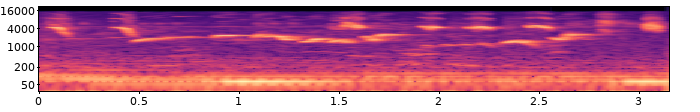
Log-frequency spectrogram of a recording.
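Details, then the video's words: Lure song used to stir caged Konin birds: a lively run of whistled notes rising and falling, with quick high chirps between them and a constant low background hum. "PANCINGAN KONIN ISIAN"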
